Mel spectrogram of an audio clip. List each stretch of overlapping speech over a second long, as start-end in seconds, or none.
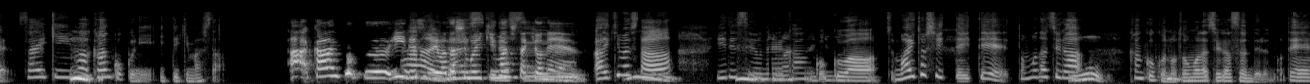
4.0-6.8, 7.4-8.7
